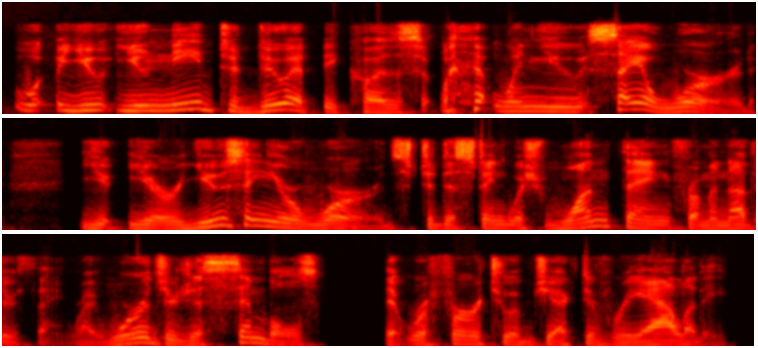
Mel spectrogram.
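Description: A man speaking as a guest author in a political interview, pressing his argument with steady emphasis. His voice sits in a middling register, and it comes through a slightly dull, lo-fi line with a very dry sound and no room echo. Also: mid-range voice, normal speed.

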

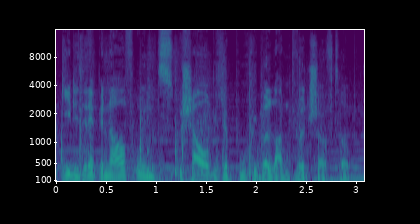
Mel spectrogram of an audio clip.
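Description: A man with a deep voice plays a tabletop game. They describe their character's actions in the first person, improvising. Soft music runs underneath. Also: steady tone, a little fast. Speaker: role-play player.

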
